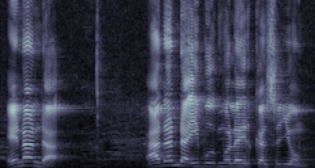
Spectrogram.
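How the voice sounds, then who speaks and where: A man's voice: high-pitched, expressive, normal speed, sharp tone, a little hiss or hum. A man preaching a humorous sermon at a religious gathering in a home, teasing the crowd and firing questions at them. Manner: teasing, quizzes the audience.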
